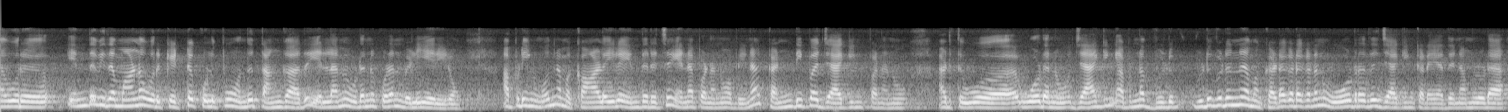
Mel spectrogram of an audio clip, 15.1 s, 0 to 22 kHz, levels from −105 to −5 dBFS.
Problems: constant background noise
